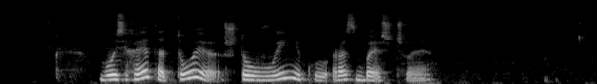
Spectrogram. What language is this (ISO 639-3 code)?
bel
